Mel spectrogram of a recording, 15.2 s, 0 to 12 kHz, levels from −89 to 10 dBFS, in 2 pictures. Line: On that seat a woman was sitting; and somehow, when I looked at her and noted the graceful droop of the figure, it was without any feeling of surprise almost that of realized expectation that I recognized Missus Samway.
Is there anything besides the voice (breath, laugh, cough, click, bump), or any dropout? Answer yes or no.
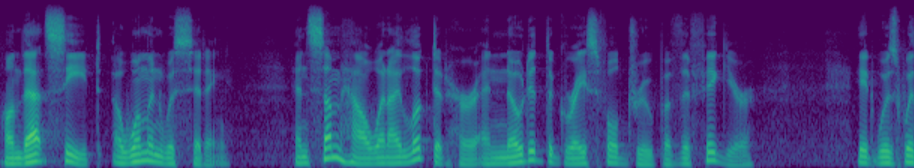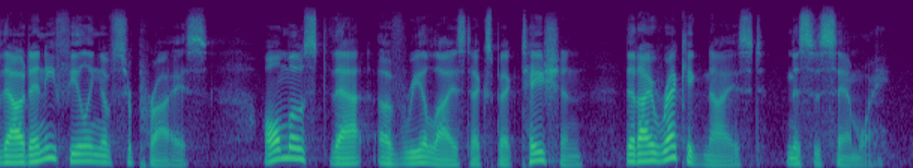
no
